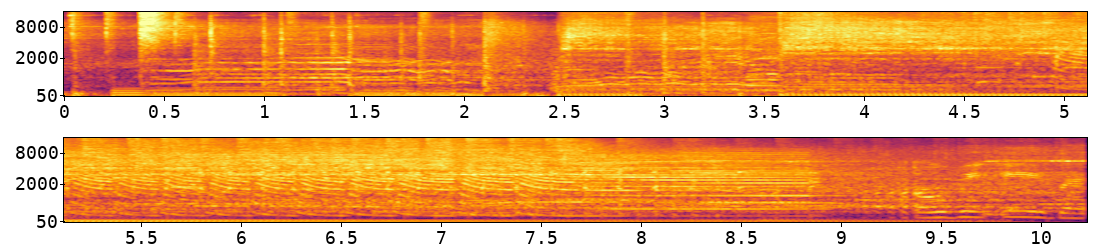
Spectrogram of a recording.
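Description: Live funk/soul band with backing singers: drums and bass hit for the first few seconds, then the band holds a long low chord with voices singing gliding runs over it, easing off near the end.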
